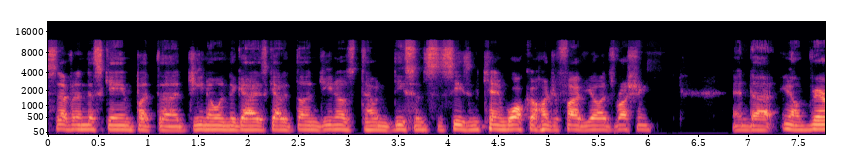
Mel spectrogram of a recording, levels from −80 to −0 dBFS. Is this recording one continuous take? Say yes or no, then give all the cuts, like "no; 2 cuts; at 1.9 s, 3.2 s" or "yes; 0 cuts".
yes; 0 cuts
